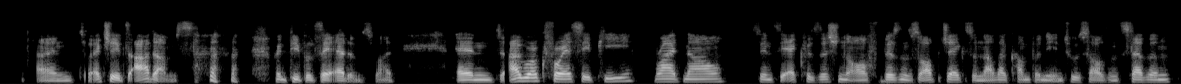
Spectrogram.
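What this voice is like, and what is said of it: German accent. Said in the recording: “as you can hear from my accent, I'm from Germany”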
